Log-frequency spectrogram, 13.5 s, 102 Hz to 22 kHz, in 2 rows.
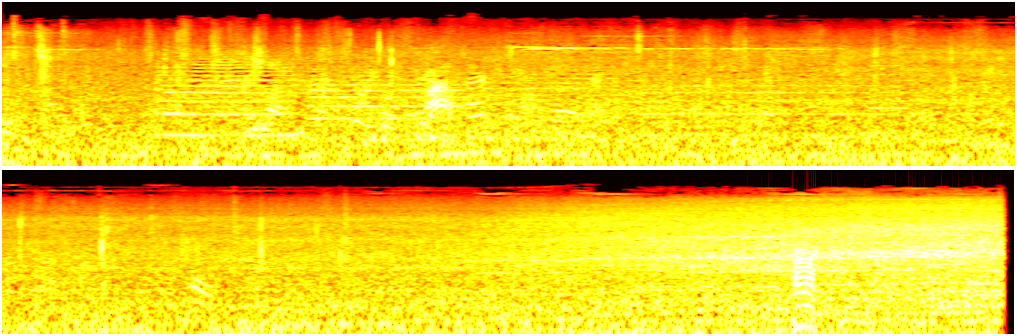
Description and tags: washington bustrumpet ambience
Walking towards the Capital building from the Air and Space Museum on the National Mall in Washington DC recorded with DS-40 and edited in Wavosaur.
